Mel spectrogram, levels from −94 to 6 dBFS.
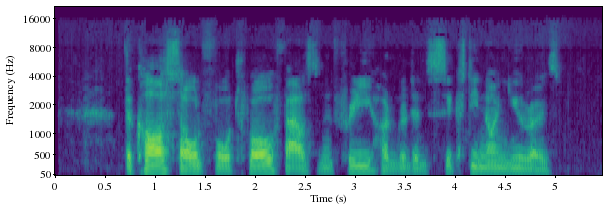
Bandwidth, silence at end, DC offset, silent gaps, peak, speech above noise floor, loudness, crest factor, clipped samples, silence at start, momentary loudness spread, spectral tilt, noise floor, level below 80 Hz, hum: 15.5 kHz; 0.45 s; under 0.1%; none; -2 dBFS; 26 dB; -21 LUFS; 20 dB; under 0.1%; 0.35 s; 14 LU; -5 dB/octave; -46 dBFS; -48 dBFS; none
